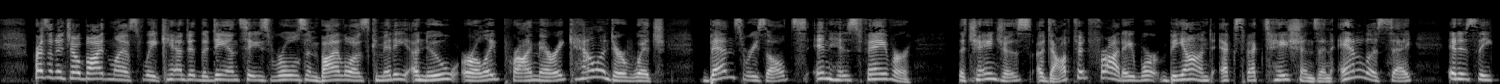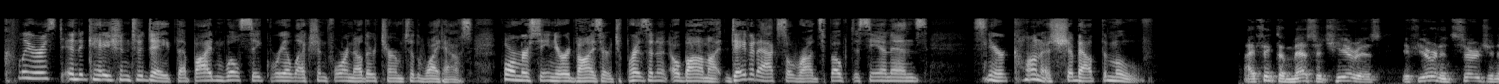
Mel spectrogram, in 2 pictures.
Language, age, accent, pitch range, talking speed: English, 50-69, American, 125-195 Hz, 155 wpm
